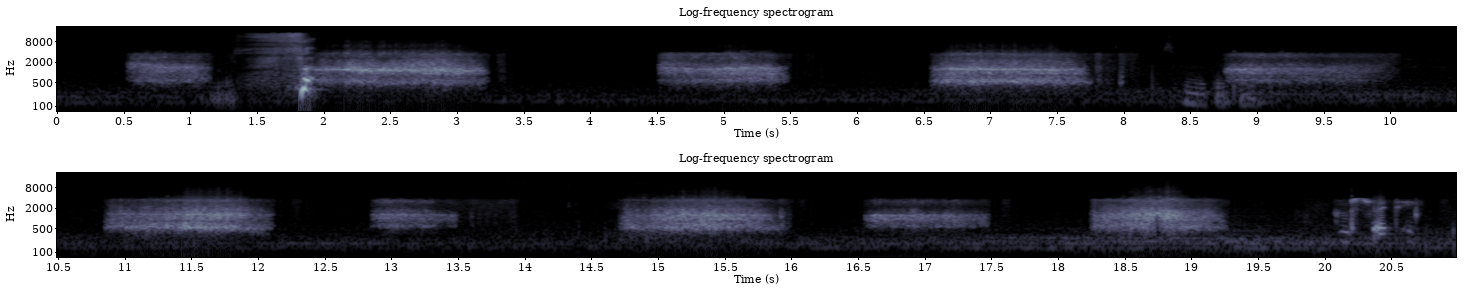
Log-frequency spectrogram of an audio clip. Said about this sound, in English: Breathe in and out five times heavily.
